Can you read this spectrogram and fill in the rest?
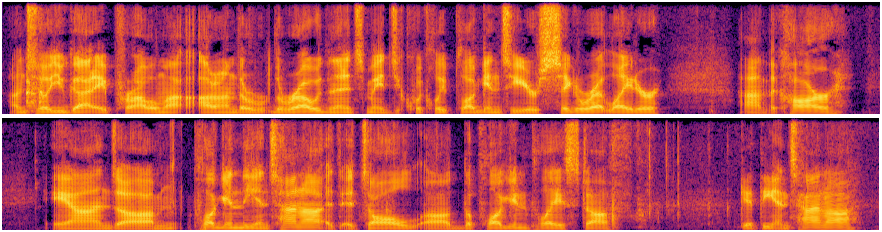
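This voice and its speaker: A young man with a fairly low voice presents in a casual vlog style. He speaks haltingly, doubling back on words. The sound is close and very dry, recorded in a bedroom on a handheld camera. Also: steady tone, a bit bright, smooth, no room sound. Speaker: hobbyist presenter. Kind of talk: casual product show-and-tell vlog. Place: bedroom, indoors. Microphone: handheld camera, close behind it.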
